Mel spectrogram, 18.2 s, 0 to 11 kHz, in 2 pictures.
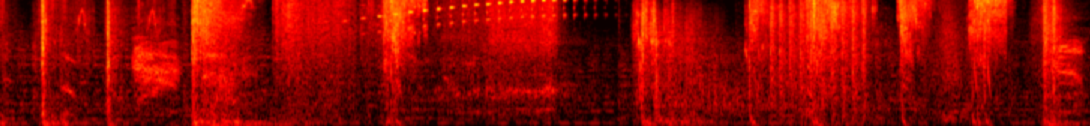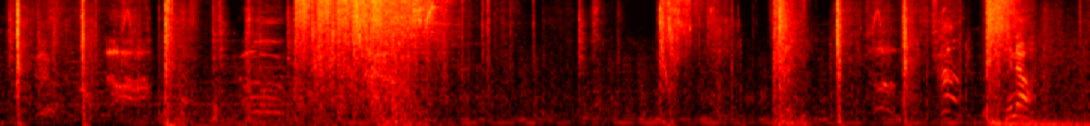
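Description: Gunfire from armed enemies in the PS5 game Spider-Man Remastered, heard as bursts of shots and thuds mixed with combat effects, sitting under character dialogue and a music score throughout.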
